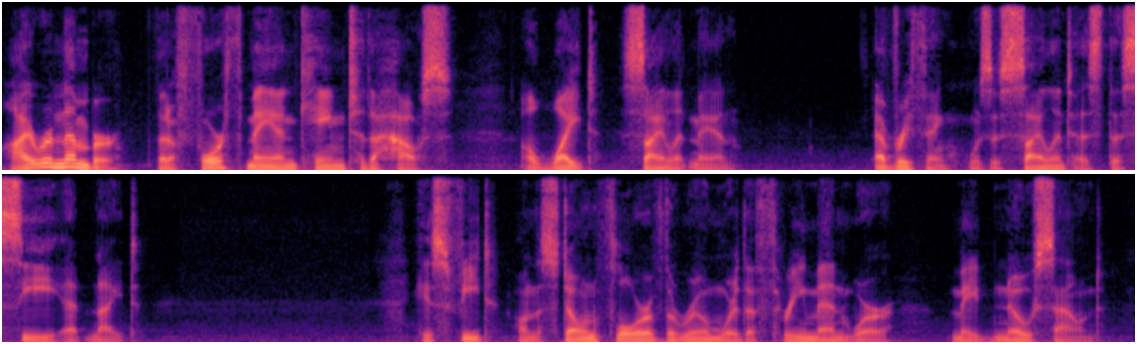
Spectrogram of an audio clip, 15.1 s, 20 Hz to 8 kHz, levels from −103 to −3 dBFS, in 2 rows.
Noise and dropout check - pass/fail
pass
